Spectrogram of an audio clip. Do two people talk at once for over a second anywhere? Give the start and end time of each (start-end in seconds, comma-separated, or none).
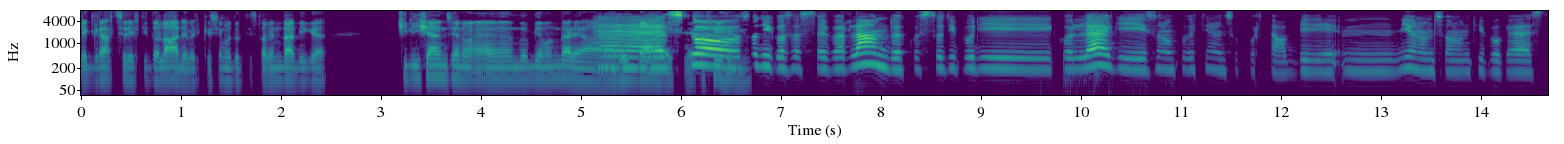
5.1-6.7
